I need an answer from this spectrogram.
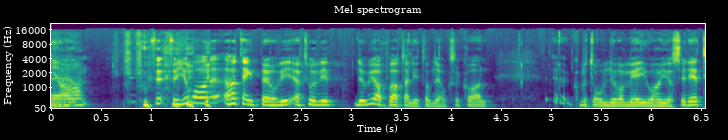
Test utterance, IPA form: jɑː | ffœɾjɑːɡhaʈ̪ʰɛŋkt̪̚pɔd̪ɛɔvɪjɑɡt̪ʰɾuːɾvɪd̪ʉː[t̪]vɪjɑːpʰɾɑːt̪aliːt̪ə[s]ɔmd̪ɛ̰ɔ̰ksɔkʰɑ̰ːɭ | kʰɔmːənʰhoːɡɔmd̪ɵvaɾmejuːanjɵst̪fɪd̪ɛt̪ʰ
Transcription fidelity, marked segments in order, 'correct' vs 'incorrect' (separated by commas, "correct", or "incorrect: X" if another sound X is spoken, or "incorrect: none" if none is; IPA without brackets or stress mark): incorrect: none, incorrect: none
